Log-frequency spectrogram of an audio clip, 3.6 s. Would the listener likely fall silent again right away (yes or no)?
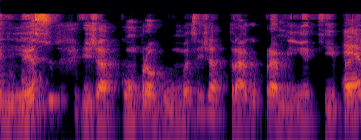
no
